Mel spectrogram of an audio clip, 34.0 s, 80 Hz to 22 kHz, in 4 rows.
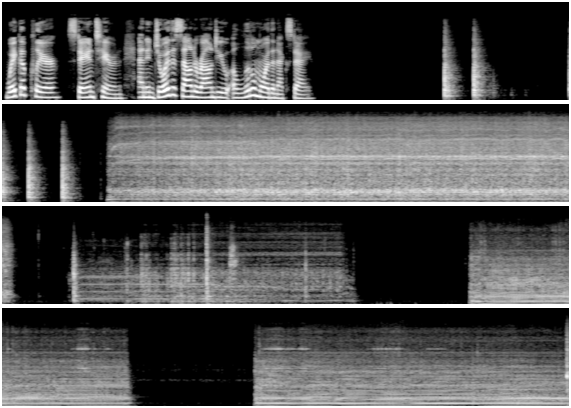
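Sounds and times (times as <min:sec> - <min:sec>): coffee grinder motor grinding: 0:10.1 - 0:17.3, 0:18.0 - 0:22.4, 0:24.0 - 0:34.0.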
